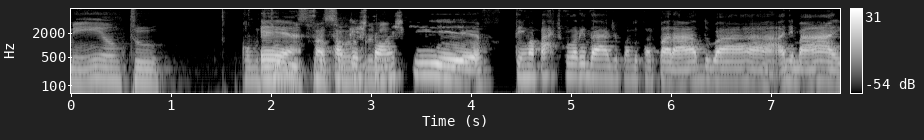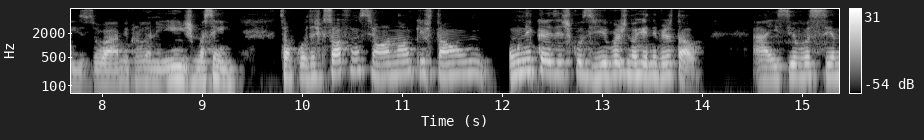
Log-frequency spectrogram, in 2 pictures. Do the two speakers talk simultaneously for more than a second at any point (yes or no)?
yes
